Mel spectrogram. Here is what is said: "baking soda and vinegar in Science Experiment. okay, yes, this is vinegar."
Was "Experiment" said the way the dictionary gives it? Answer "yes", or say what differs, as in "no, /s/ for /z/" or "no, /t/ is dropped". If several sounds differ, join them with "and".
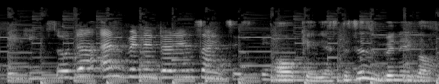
no, /k/ is dropped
